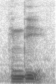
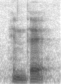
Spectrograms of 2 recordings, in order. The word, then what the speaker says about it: hindi: so the way to say that is indeed Hindi Hindi and so a lot of native speakers also say the relax the I at the end and they pronounce it as Hindi and that's the one that I used to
